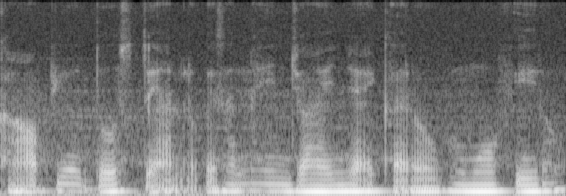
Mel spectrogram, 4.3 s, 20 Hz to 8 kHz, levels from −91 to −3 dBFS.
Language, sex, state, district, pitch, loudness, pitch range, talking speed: Hindi, male, Chhattisgarh, Jashpur, 100 Hz, -15 LUFS, 95-105 Hz, 185 wpm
